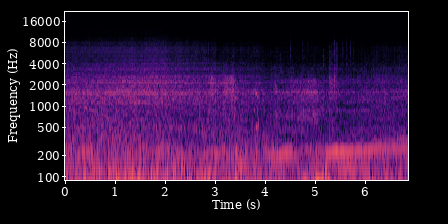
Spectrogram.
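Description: Nissan GT-R R35's twin-turbo V6 running on track, heard from inside the cabin under a heavy low rumble of road and wind noise. The engine note comes back and rises gently in pitch over the last two seconds or so.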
